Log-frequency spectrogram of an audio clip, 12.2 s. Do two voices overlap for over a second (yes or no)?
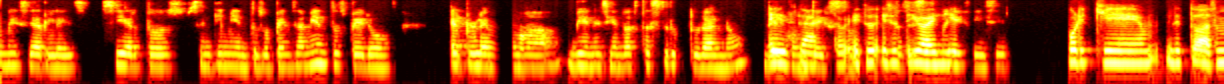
yes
